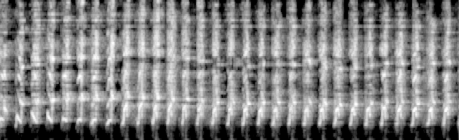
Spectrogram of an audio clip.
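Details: Lovebird chattering ngekek style, very regular sharp high chirps in rapid succession, about three per second, bright and slightly buzzy.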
